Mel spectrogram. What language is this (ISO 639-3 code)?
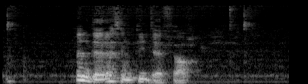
kab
